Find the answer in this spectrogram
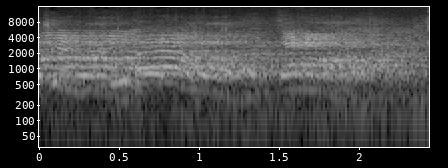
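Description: Several voices of spectators and players calling out and talking over one another in a school gym during a basketball game, none of them clear words.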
